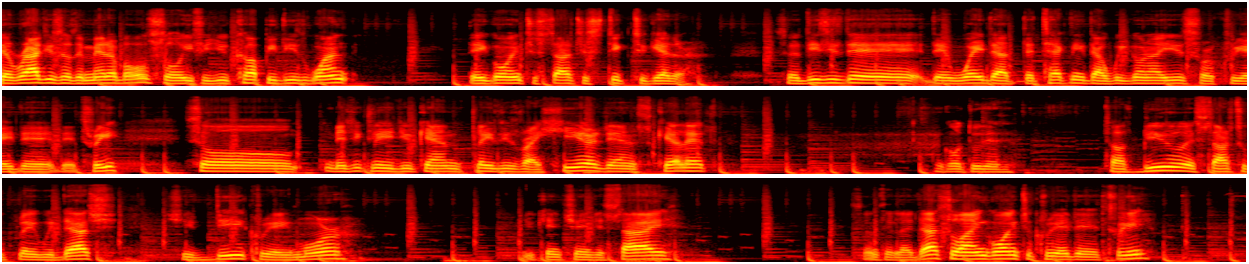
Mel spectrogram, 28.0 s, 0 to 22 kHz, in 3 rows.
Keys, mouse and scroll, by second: 2.0 shift+d, 13.7 s, 16.5 KP_7, 17.7 shift+middle click, 19.4 shift+d, 22.0 s, 23.3 shift+d, 26.9 KP_1.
